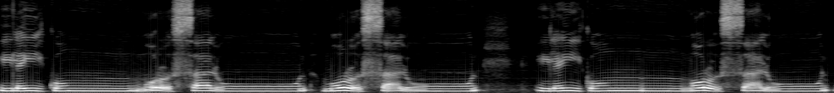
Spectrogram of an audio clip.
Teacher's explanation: اس مثال میں پہلے میم کو پڑھتے ہوئے دوسرے میم پر شد لگا کر پہلے میم کے ساتھ پڑھیں گے · میم ساکن کے بعد جو میم ہوگا اس پر ہم تشدید لگا دیں گے اور اسے ہم ادغام شفوی کہتے ہیں، اور یہاں غنہ بھی ہوگا۔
